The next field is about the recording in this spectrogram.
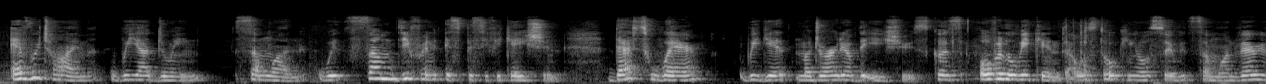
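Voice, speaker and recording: A woman in her thirties with a hoarse voice from a cold, chatting through a live hair tutorial from a small room on a close phone camera. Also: mid-range voice, rough recording. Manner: chatty, repeats points, gestures while talking. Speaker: hair treatment educator. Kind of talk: live-streamed tutorial talk. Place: small room indoors, seated at a desk. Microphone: phone camera close in front.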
